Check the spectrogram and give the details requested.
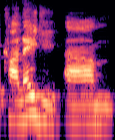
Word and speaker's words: Carnegie: I was watching a documentary too with Andrew Carnegie.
